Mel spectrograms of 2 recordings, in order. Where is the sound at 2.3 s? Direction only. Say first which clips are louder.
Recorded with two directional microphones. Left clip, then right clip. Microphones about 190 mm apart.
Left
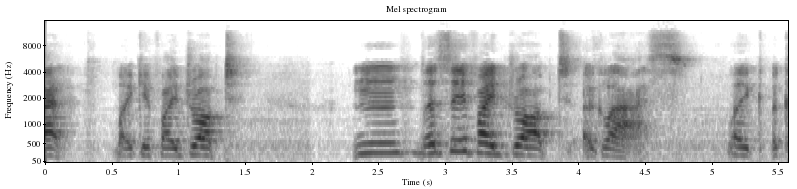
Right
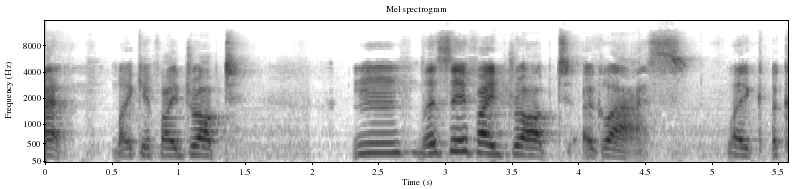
Right 1 dB; 30° right (ahead or behind).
